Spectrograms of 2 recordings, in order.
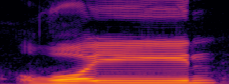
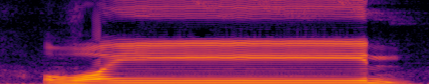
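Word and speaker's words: غ: আপনাদেরকে সতর্ক করেছিলাম যে এই বর্ণ উচ্চারণ করার সময় সতর্ক থাকতে হবে যেন মুখ গোল না হয়ে যায়। দেখুন আমরা বলেছিলাম যে গইন এটা হলো শুদ্ধ নয়, অশুদ্ধ।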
